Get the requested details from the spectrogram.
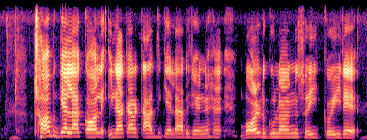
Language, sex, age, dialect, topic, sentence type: Bengali, male, 41-45, Jharkhandi, banking, statement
